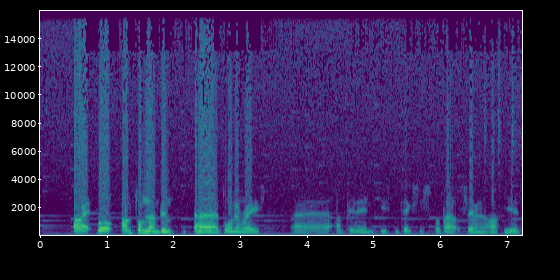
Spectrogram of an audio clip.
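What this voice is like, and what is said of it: Slight non-Texan British accent. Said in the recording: “a little bit of an accent there. You know, it doesn't sound like that native Texas accent”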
